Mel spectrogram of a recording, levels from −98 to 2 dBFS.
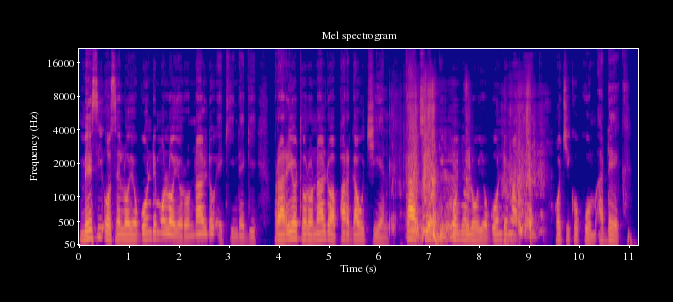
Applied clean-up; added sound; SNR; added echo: classical method log-MMSE.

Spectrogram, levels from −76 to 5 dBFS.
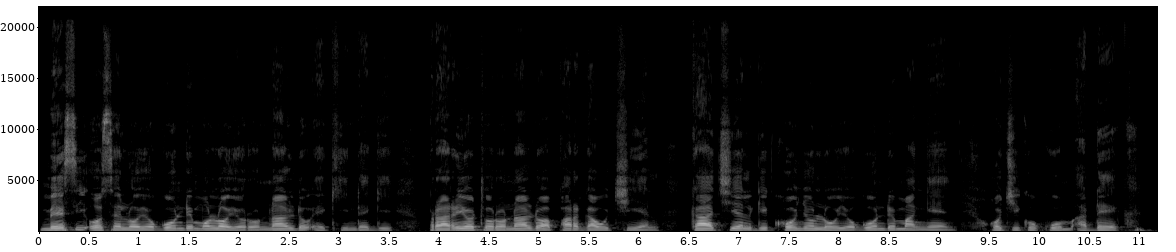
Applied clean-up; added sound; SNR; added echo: none; none; none; none.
